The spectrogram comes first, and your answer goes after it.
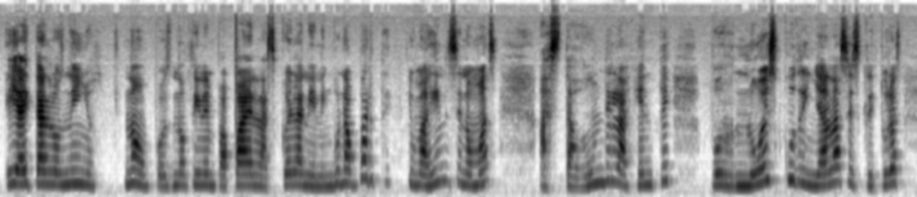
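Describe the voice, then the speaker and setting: A woman with a high, bright, sharp-edged voice leads an informal Bible lesson. She talks to her listeners directly and often asks them rhetorical questions. She slows right down to stretch out the words she wants to stress. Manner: draws out words slowly for emphasis. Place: lives in an English-speaking country.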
